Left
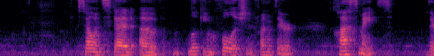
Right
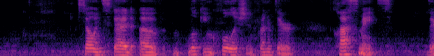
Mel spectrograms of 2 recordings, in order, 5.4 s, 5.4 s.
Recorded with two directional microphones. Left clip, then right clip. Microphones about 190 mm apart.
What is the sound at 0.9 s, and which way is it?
A woman's voice, 20° left (ahead or behind).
